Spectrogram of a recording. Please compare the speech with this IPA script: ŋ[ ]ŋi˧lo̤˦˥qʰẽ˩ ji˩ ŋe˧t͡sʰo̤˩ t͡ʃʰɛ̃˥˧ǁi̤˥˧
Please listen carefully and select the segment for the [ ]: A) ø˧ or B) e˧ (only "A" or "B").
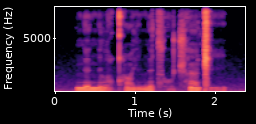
B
